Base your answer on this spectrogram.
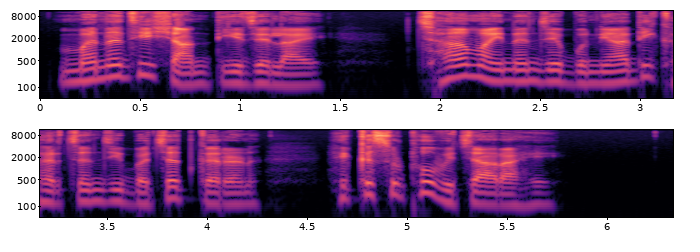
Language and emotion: Sindhi, neutral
